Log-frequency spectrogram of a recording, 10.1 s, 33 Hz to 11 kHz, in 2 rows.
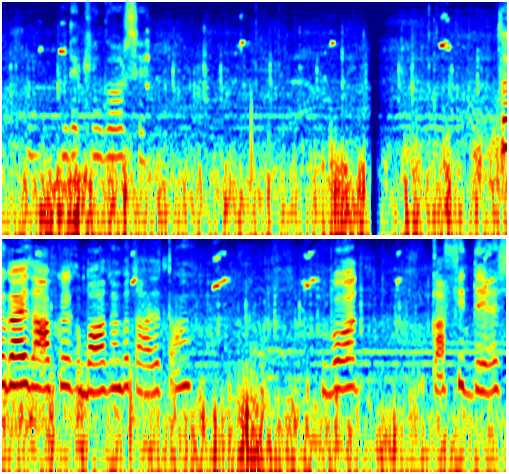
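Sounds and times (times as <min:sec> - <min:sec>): bicycle road rumble: 0:00.0 - 0:10.0
wind on microphone: 0:00.0 - 0:10.0
pedal chirps and clicks: 0:06.3 - 0:09.2.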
